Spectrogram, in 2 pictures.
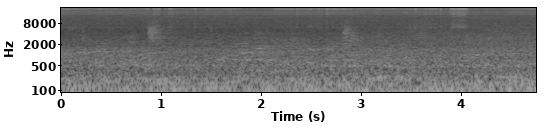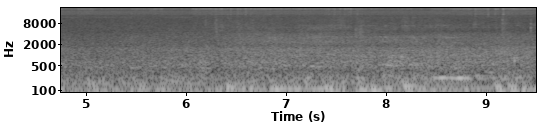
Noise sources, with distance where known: person or small group talking

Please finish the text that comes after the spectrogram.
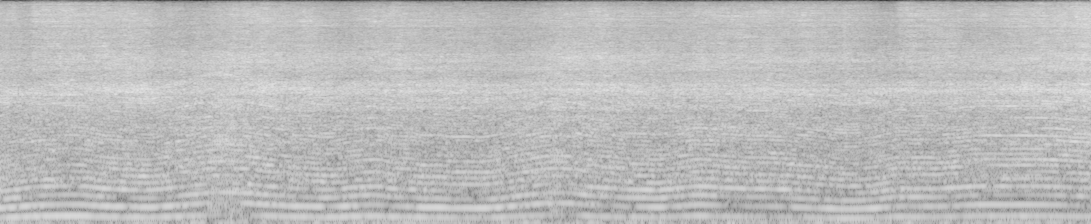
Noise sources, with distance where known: chainsaw, near

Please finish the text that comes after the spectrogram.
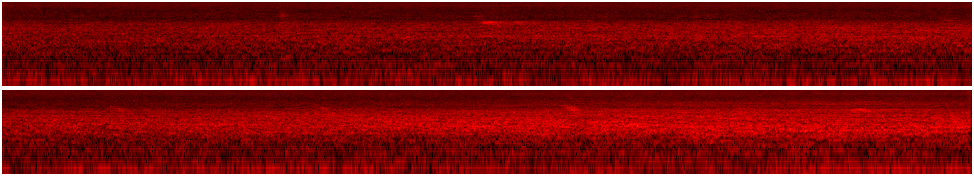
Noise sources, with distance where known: medium-sounding engine

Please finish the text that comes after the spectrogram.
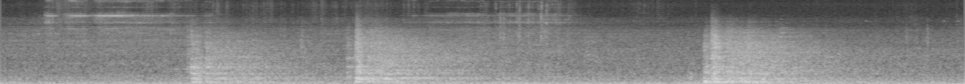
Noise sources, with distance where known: unidentified impact machinery, far

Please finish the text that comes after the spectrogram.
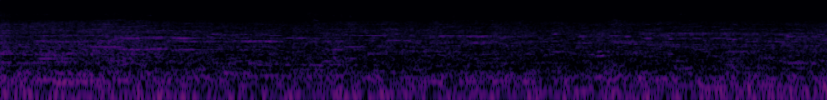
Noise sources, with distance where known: music from an unclear source

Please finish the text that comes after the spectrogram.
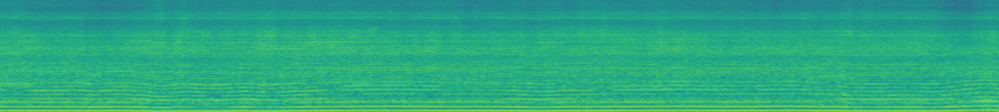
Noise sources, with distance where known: unidentified powered saw, near

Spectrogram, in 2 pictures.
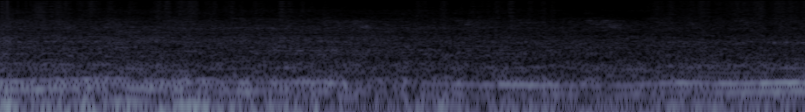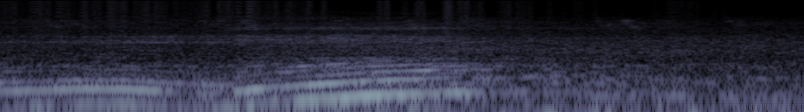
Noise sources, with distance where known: engine of unclear size, far

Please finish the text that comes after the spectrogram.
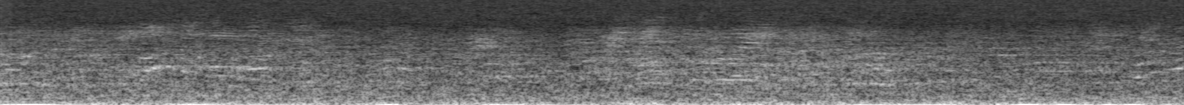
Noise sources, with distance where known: person or small group talking, far

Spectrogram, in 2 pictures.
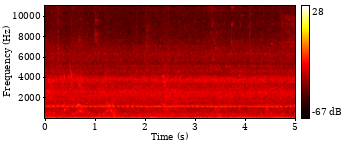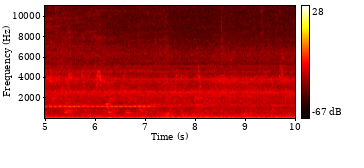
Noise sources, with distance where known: person or small group talking, far

